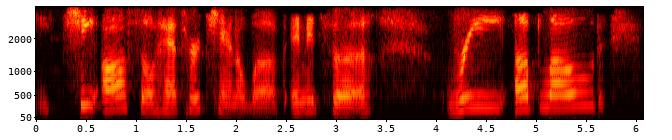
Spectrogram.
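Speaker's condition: No condition

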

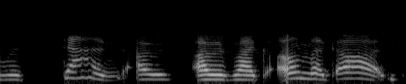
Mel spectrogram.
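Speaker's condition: Cerebral palsy; limited neck movement from titanium neck

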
